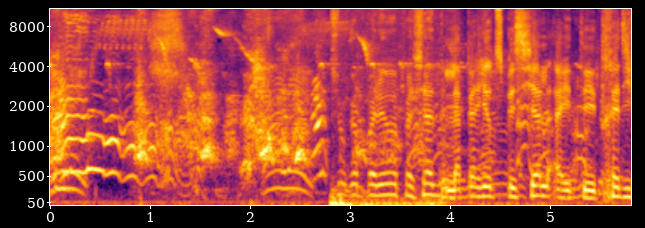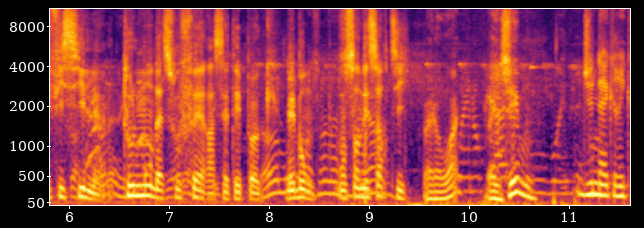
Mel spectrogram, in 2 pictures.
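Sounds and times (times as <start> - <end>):
farm dogs barking and yelping under a mango tree near Havana: 0.0 - 7.3
speech: 2.5 - 11.6.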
